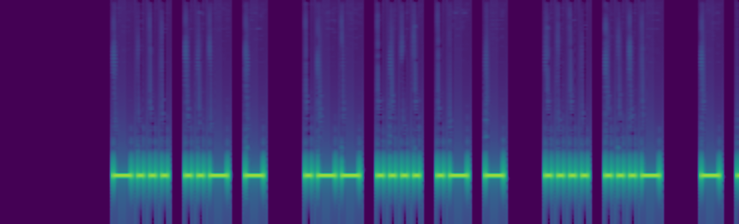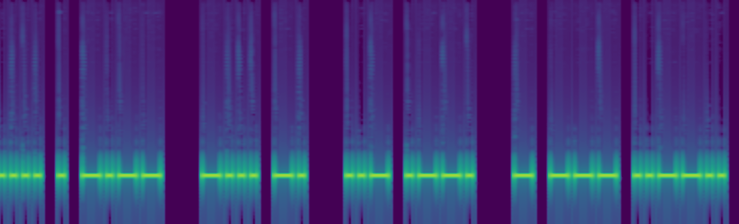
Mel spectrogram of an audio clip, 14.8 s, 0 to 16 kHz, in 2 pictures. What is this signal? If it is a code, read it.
Morse code, heard as a keyed tone, about 21 wpm, 700 Hz. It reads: BUT WHAT HV THEY BN UP TO?
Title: Sentences from Top 100 Words and Abbreviations 20wpm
